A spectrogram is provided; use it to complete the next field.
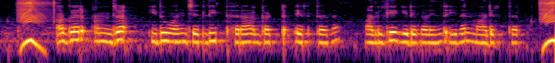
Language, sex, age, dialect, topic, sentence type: Kannada, female, 18-24, Northeastern, agriculture, statement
